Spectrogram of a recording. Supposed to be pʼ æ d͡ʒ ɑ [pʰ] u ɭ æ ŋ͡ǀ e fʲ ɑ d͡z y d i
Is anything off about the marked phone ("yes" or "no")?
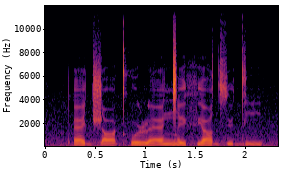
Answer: yes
